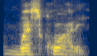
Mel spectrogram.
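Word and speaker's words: West Quoddy: Spell it again for me, Q-U-O-D-D-Y. Yeah, West Quaddy.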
